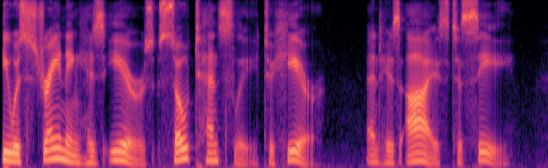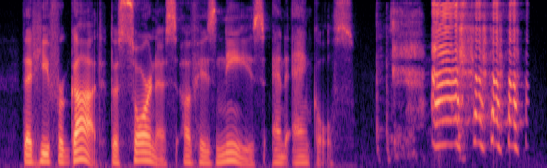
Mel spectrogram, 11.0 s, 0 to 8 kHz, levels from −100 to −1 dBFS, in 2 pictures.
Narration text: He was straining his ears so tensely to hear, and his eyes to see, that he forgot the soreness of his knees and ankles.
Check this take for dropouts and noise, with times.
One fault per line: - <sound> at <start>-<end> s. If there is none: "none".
- laugh at 9.3-10.8 s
